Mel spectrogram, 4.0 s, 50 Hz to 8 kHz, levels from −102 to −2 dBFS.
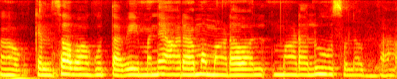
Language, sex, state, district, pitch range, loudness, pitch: Kannada, female, Karnataka, Raichur, 215-230 Hz, -18 LUFS, 220 Hz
